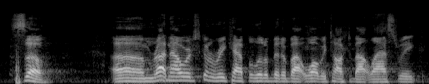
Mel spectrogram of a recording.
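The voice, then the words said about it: Southern accent, fast talking. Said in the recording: “obviously I have an accent ... I'm from the South ... Southern drawl ... my mouth starts moving faster than my words sometimes”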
